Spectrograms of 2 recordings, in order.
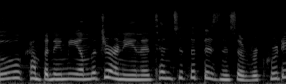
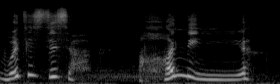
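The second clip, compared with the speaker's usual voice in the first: put-on French accent. Quoting a TikTok girl: imitating a French accent. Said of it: "that girl with the, the French accent".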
